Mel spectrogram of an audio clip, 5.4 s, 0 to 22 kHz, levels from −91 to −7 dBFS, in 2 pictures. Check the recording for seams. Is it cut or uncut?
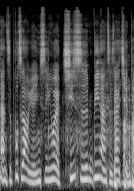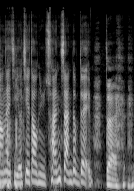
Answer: uncut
